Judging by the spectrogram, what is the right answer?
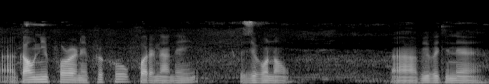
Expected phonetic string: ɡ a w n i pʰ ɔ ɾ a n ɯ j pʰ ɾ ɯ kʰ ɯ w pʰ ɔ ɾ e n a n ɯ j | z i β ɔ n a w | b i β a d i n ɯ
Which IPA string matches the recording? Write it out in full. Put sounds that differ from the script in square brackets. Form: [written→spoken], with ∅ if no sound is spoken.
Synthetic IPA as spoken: ɡ a w n i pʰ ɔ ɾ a n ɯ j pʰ ɾ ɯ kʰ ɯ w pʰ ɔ ɾ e n a n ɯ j | z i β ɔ n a w | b i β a d i n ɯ

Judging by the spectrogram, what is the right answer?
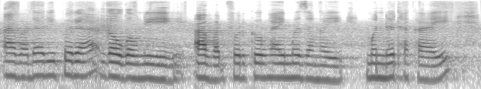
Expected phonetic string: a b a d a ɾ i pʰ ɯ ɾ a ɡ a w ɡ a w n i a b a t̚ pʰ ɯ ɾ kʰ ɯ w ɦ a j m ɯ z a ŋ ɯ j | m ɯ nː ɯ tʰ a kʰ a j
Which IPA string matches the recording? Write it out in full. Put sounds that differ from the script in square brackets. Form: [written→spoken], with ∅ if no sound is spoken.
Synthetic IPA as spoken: a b a d a ɾ i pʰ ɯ ɾ a ɡ a w ɡ a w n i a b a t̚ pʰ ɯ ɾ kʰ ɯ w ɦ a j m ɯ z a ŋ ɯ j | m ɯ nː ɯ tʰ a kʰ a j

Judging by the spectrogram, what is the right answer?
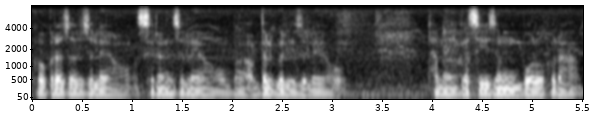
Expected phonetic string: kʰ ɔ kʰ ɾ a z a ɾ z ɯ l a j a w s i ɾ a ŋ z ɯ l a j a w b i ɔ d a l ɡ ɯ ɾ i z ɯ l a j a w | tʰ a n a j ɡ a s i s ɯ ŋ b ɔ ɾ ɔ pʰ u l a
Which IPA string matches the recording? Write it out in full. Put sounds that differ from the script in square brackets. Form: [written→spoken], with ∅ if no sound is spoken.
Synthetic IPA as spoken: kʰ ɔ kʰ ɾ a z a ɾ z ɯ l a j a w s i ɾ a ŋ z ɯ l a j a w b [i→a] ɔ d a l ɡ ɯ ɾ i z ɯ l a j a w | tʰ a n a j ɡ a s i [s→z] ɯ ŋ b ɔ ɾ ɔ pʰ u [l→ɾ] a

